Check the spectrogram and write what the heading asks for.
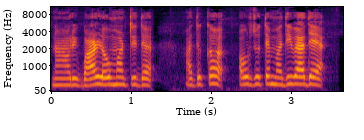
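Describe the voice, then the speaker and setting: A woman voicing a young bride in a cartoon, with a North Karnataka Kannada accent and a soft, pleading manner. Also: sits high, steady tone, moderate pace, no echo, lightly acted. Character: young bride defending her elopement. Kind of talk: cartoon dubbing.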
